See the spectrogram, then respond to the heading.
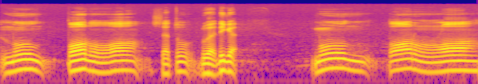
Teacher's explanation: Dhadnya tidak diqalqalahkan dan tidak diidghamkan ke dalam tha. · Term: sifat istitalah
